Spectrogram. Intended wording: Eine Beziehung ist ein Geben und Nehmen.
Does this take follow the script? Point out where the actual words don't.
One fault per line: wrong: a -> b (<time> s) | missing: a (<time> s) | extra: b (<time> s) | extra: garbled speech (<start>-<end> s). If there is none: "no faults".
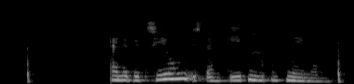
no faults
